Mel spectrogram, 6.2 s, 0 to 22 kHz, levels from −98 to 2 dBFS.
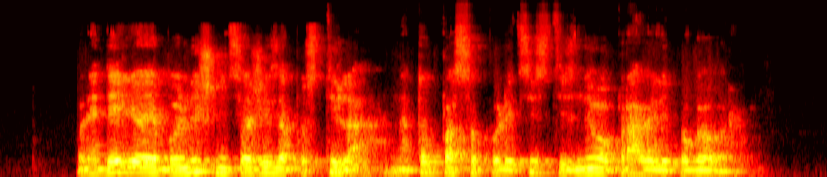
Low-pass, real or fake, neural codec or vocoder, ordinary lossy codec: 19.8 kHz; real; none; Opus, 16 kbps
